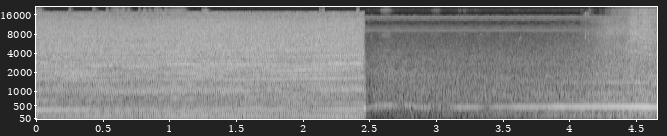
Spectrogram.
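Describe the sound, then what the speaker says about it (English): Racing car engines from a sim-racing F2 round at Italy, a steady high droning whine that cuts abruptly partway through to a thinner single engine tone rising again, with no talk. "It's just the noise of the cars, isn't it? Like their engines are really overpowering."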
